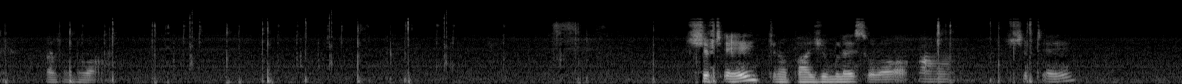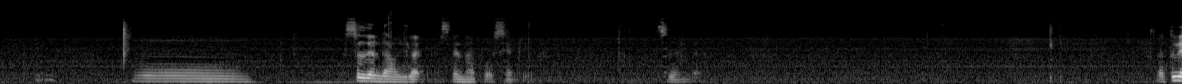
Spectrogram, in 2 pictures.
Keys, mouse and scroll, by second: 1.5 Tab, 1.8 right click, 2.2 Tab, 3.9 shift+s, 5.7 KP_1, 6.9 shift+a, 9.2 Tab, 10.1 shift+a, 22.2 KP_3.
